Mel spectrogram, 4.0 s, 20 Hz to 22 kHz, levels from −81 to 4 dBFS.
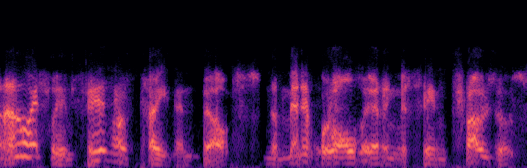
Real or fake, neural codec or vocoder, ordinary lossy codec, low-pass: fake; codec, 24 kHz, 1.5 kbps, HILCodec; Opus, 16 kbps; 7.2 kHz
